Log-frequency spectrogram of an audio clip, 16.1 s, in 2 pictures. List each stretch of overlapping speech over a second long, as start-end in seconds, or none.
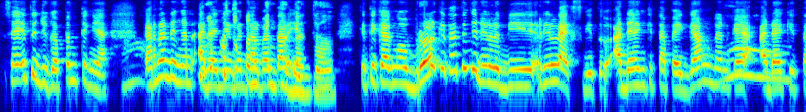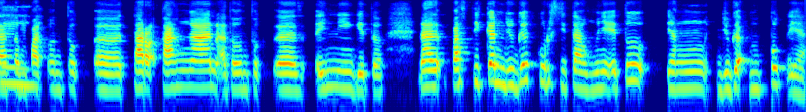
2.0-3.3, 7.2-8.5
